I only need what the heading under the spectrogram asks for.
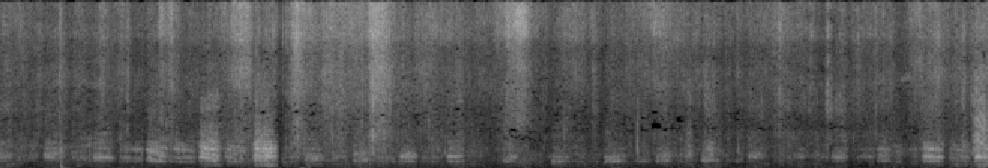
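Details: German Shepherd dogs on a forest walk, panting in quick, breathy bursts of roughly two per second, soft rhythmic huffs with light rustling and footsteps in the background.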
